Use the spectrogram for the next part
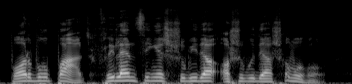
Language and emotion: Bengali, neutral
